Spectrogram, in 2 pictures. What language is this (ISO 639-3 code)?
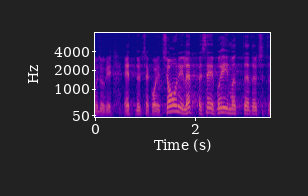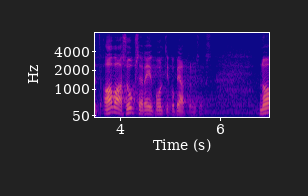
est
